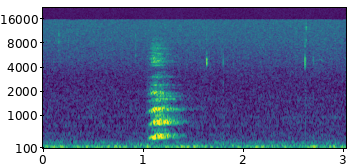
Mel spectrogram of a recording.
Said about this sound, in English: I heard a bark.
